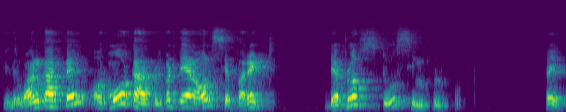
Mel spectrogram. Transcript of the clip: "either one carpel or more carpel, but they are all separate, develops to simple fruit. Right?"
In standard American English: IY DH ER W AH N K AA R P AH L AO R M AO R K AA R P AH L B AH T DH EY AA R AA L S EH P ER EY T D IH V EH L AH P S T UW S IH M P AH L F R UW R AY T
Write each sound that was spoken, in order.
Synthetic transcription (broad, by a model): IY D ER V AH N K AA R P AH L AO R M AO R K AA R P AH L B AH T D EY AA R AA L S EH P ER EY T D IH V L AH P S T UW S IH M P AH L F UW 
